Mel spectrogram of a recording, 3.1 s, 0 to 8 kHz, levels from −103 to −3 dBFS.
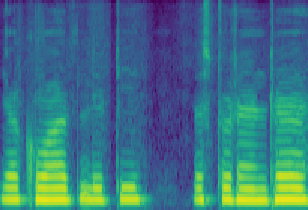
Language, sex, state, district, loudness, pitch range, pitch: Hindi, male, Jharkhand, Deoghar, -14 LUFS, 160-165 Hz, 165 Hz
